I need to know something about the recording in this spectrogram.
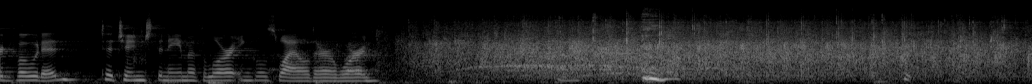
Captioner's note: applause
